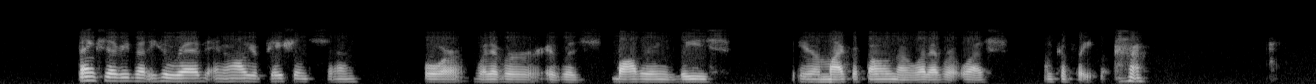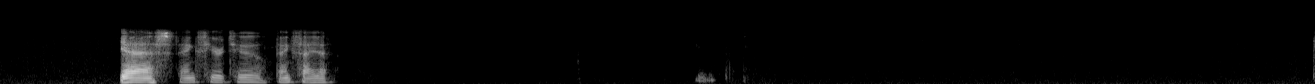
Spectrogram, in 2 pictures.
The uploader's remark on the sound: ACIM Daily Conference Call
